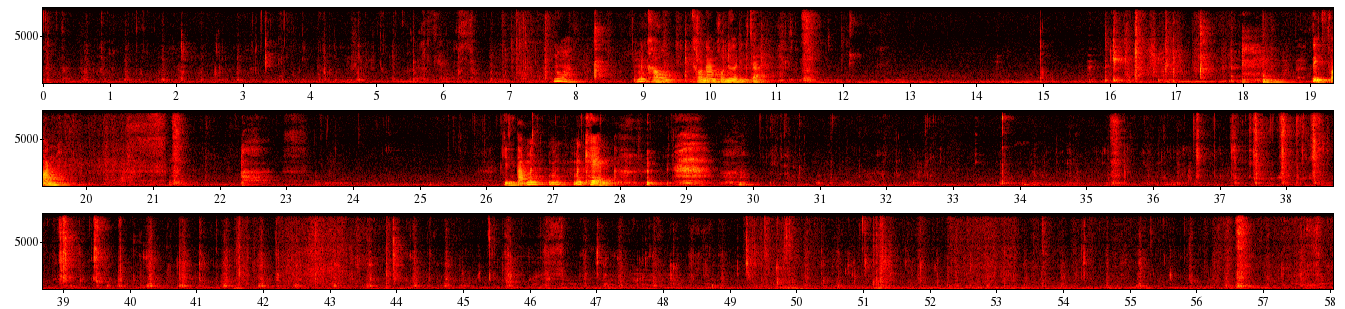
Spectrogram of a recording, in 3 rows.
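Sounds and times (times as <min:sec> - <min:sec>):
person chewing crunchily: 0:00.0 - 0:08.9, 0:30.0 - 0:58.0.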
